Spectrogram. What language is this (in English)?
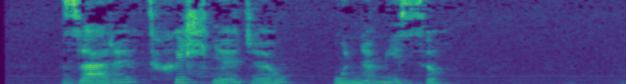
Adyghe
